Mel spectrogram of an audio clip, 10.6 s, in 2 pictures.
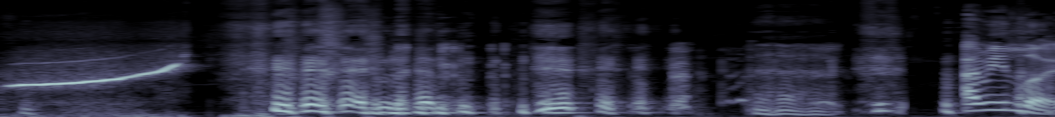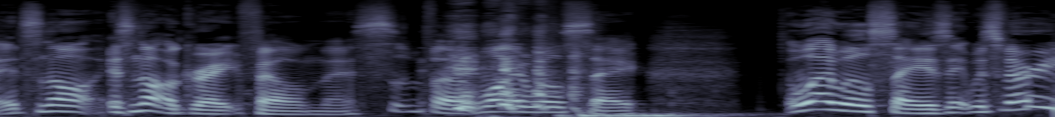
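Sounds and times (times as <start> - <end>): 
person whistling a rising birdsong-like note: 0.0 - 1.0
voiced chuckling laughter: 1.2 - 4.6, 7.5 - 8.4
speech: 1.4 - 10.5.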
